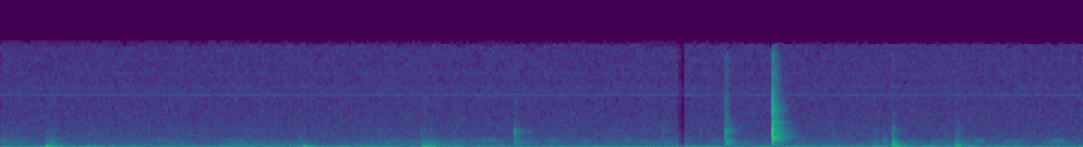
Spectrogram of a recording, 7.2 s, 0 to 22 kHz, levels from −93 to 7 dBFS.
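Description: At 4.51 to 4.57 s, about 40 ms of audio failed to reach the decoder in time, a short concealed packet loss. The receiver bridged the gap by extending the preceding sound for 37 ms, then blended back, leaving a brief smear or wobble.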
